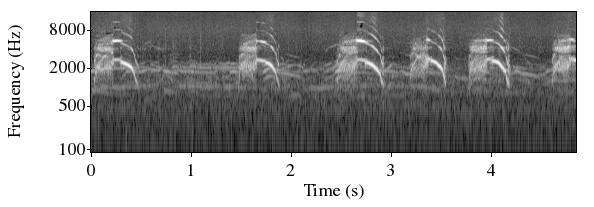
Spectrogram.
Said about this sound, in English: Less familiar is a remarkable bird that shares with the polar bear this vital link to ice, the ivory gull.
